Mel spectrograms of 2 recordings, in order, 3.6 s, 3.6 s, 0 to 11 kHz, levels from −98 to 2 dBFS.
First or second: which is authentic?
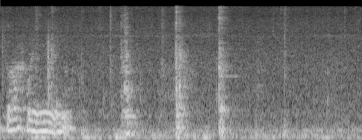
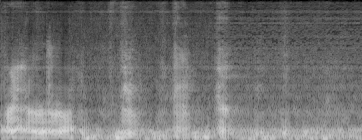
first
